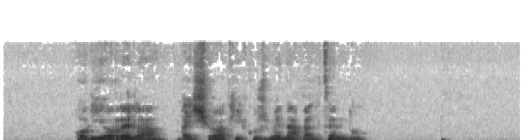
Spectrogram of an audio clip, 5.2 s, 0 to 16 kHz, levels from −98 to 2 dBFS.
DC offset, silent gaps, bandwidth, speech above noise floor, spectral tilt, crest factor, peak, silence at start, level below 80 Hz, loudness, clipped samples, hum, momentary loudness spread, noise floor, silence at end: under 0.1%; none; 11.5 kHz; 38 dB; -5.5 dB/octave; 20 dB; -2 dBFS; 0.75 s; -34 dBFS; -20 LUFS; under 0.1%; none; 11 LU; -57 dBFS; 0.75 s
